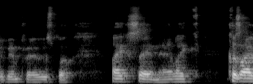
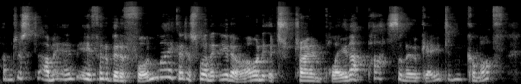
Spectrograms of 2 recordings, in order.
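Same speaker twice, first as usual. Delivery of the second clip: high, louder pleading in self-defence; retold protest; 5 semitones higher, 5 dB louder than usual. Casual player protesting to shouting teammates, exasperated. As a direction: plead your case to annoyed teammates, voice raised.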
